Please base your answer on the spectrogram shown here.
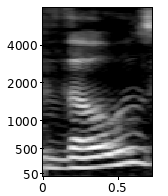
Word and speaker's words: those: So the word those has the Z sound.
